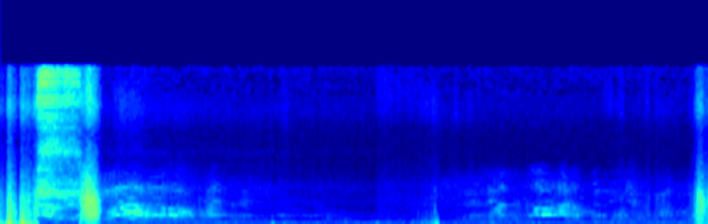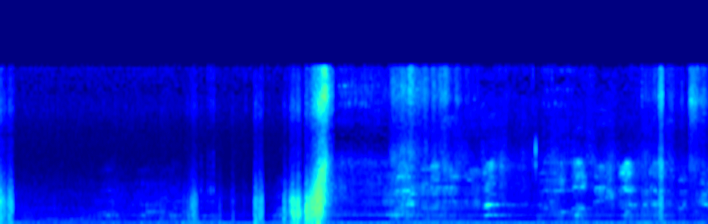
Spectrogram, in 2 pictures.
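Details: Rescued kittens cared for by a nursing cat, the mother-like cat warming and loving them. Frequent thin, arched mewing calls repeat through the clip, with sharp knocks or clicks near the start and middle and low background rumble.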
